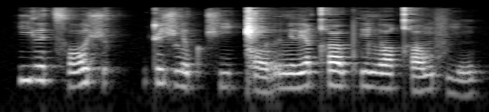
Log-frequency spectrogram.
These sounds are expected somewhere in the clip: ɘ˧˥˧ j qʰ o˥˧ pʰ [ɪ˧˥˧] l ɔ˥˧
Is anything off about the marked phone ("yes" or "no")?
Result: yes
